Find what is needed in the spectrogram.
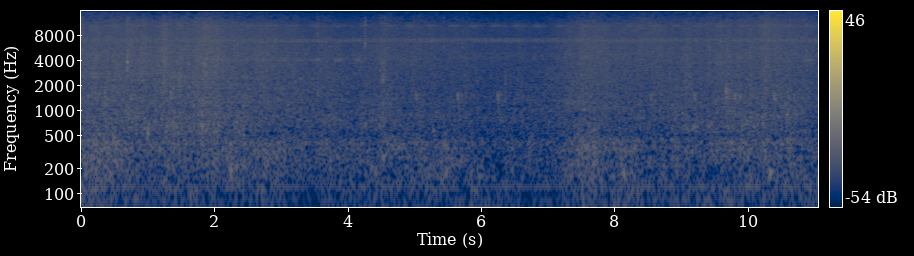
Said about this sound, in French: L'écume tiède se brise sur le sable chaud.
